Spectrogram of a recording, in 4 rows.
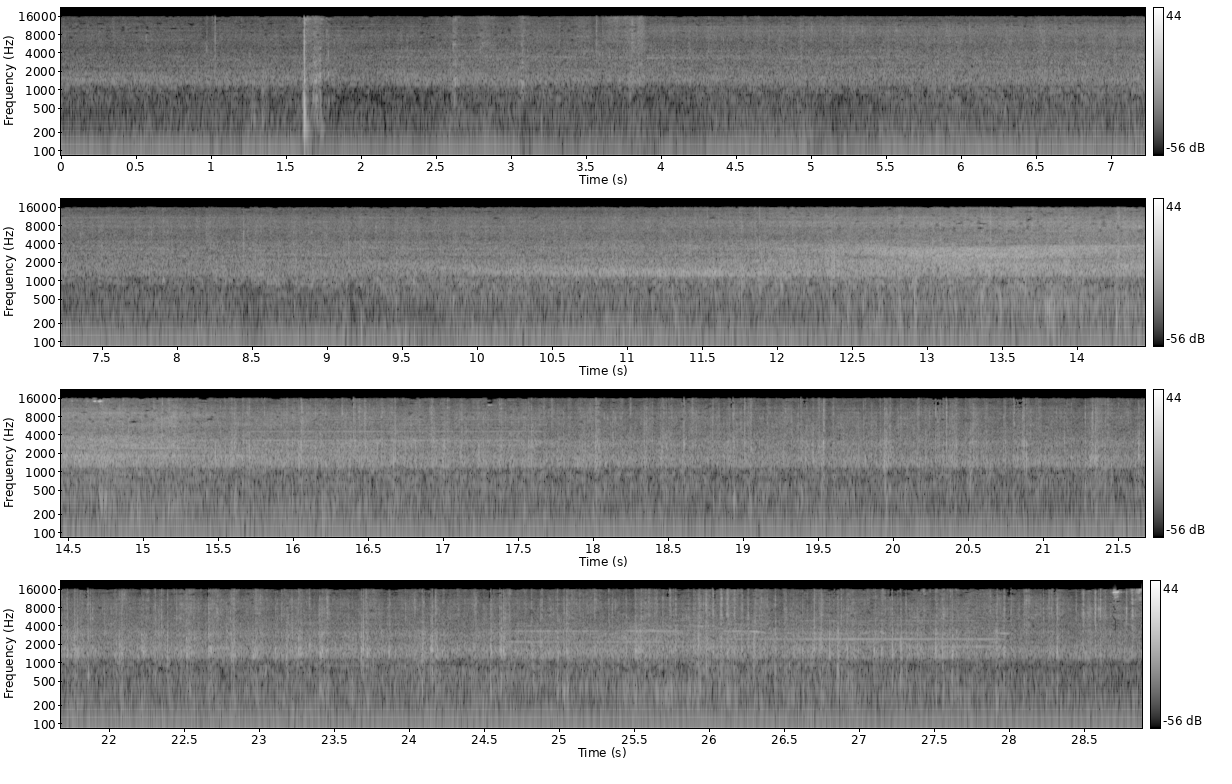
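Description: Märklin H0 model trains running on the layout: a steady rolling rattle of small metal wheels on the track with electric motor whir. It swells for a few seconds near the middle, with a single sharp click early on and a constant low electrical hum underneath.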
